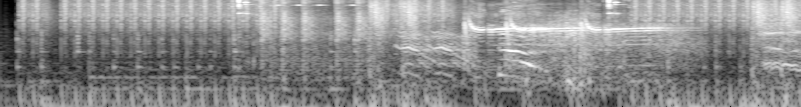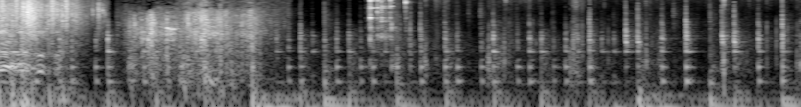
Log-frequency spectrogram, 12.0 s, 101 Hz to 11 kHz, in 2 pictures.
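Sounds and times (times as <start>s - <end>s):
rapid automatic gunfire: 0.0s - 6.8s.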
